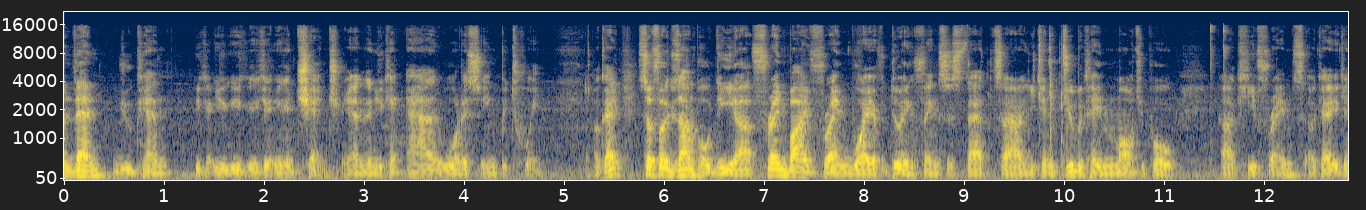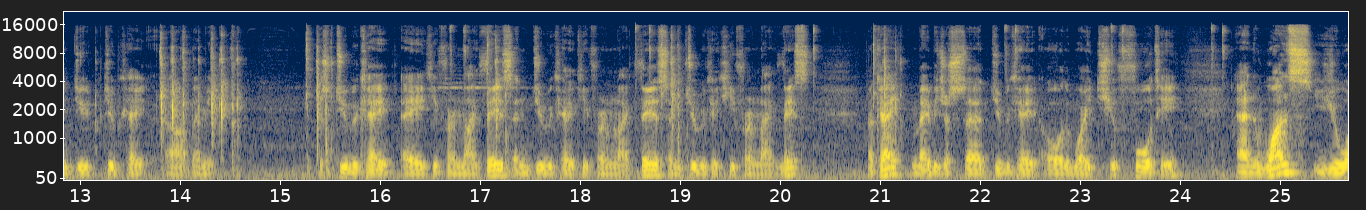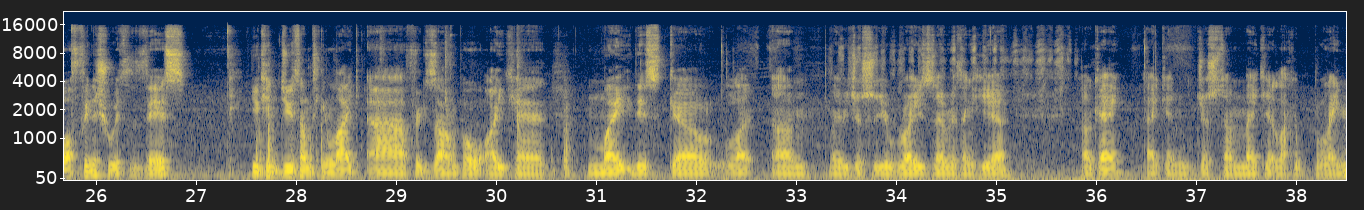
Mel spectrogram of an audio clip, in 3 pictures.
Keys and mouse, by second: 9.8 shift+d, 11.4 click, 13.9 super+z, 14.4 super+z, 15.3 shift+d, 16.7 click, 17.1 shift+d, 18.5 click, 18.9 shift+d, 20.2 click, 21.1 shift+d, 22.2 click, 23.3 click, 24.2 click, 25.7-27.3 drag, 29.8 shift+middle click, 32.3 click, 33.3 click, 36.5 click.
